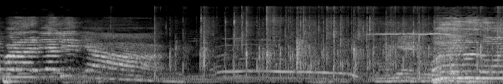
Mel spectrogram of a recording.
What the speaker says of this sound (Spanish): ¡Aplauso para Daniela Lidia!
